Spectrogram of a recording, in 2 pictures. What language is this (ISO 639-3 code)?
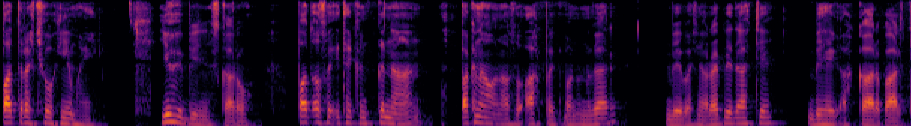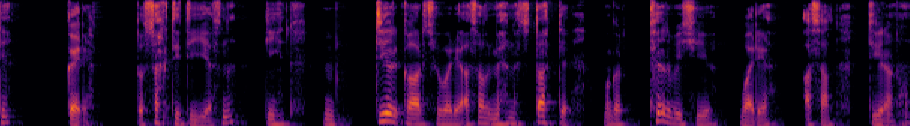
kas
